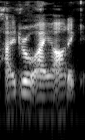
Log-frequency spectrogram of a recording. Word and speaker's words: hydroiodic: You guys can read this in a couple of interesting ways, but I pronounce it as hydroiodic acid.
